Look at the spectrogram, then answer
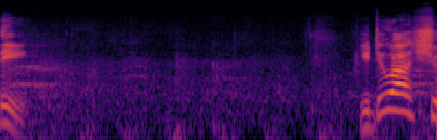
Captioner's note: audience applause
